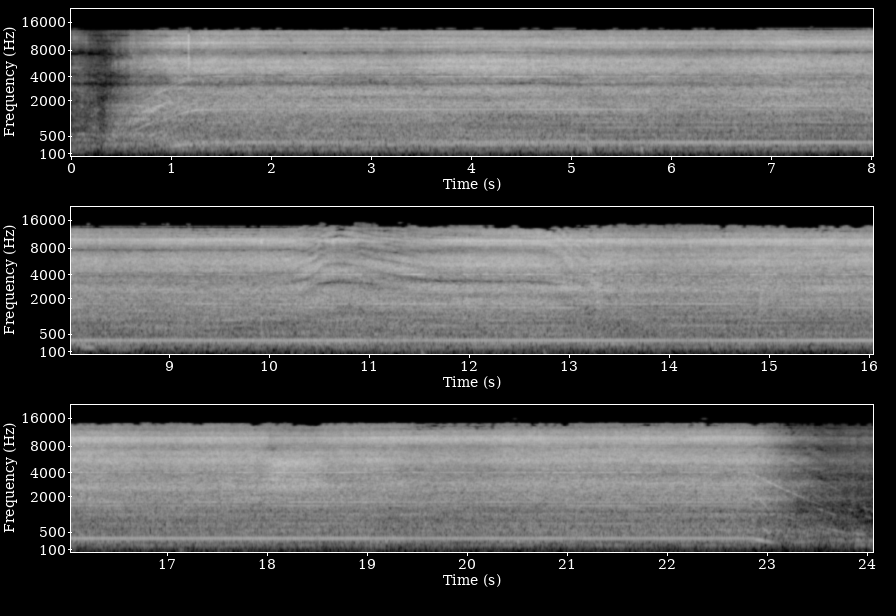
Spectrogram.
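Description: Bosch cordless stick vacuum cleaner switched on, running steadily with a constant motor whine, then switched off near the end, its pitch falling as the motor spins down. Heard played back through a tablet's speaker.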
